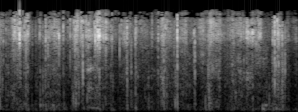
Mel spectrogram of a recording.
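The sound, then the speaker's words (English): Dense paper crackling and tearing comes from a sticky paper envelope being pulled open, a continuous rustle of many small crinkles with a few sharper rips. “But it's an envelope. I don't think there's powder in it. So let's open this up here. This is not the cool sounding envelope. This is the sticky one.”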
